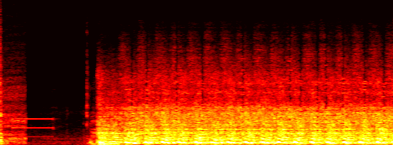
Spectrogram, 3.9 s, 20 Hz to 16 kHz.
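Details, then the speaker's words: 2002 Subaru WRX, built 2.6L stroker (2.5L block, 2.0L heads), after four years stored with old fuel: steady cranking, oil pressure confirmed, no firing; owner suspects plugged fuel or injectors stuck from sitting dry. "Uh, that's not a good sign. Usually, this thing always starts. What could be going on? Wonder if something is plugged up or if it doesn't have the fuel quite yet."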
